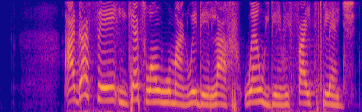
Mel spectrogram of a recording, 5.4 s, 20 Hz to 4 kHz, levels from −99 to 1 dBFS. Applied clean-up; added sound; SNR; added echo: neural separator model SepFormer DNS4.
